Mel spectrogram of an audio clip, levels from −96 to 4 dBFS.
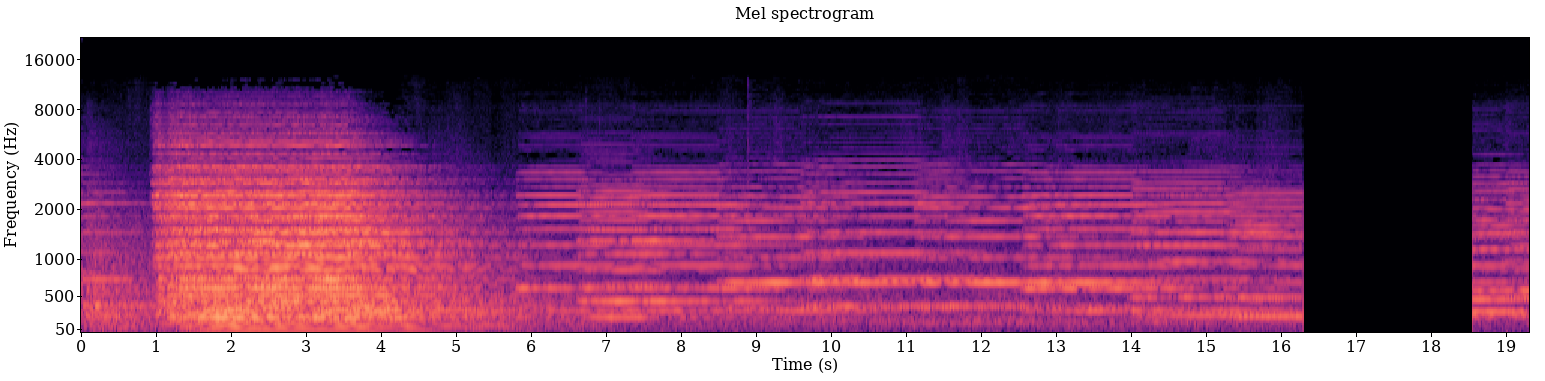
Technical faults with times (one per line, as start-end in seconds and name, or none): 16.28-18.54 audio dropout to silence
